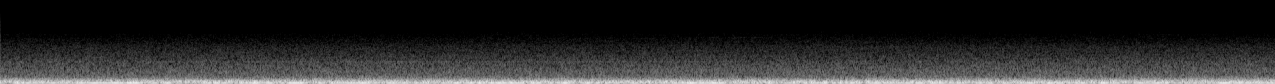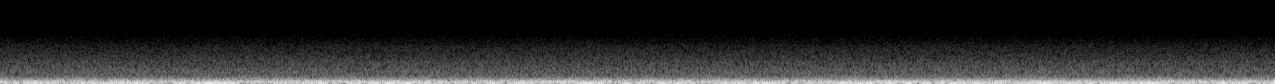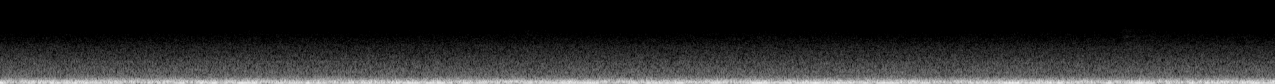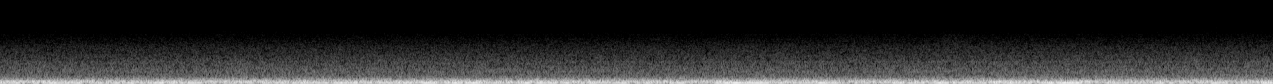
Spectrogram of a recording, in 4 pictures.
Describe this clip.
industrial vent bassy close2
bassy, close, industrial, vent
